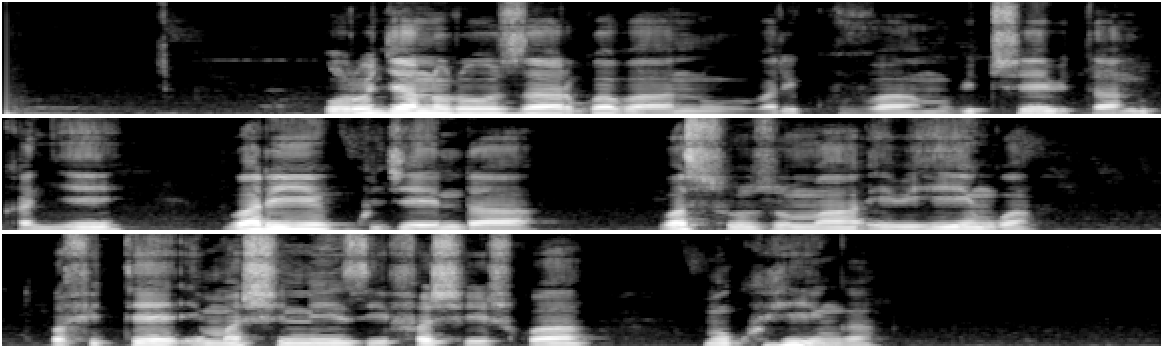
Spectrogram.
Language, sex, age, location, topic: Kinyarwanda, male, 25-35, Huye, health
